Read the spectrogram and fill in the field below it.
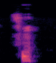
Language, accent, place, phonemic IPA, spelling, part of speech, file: French, France, Lyon, /fɔ̃/, fonts, noun, LL-Q150 (fra)-fonts.wav
- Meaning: church font, as that used for baptism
